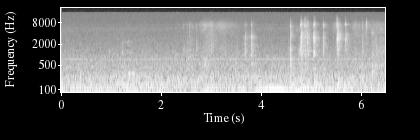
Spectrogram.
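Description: Steady typing on a computer keyboard while renaming a shared folder, with quiet scattered keystrokes at first, then a quick run of crisp, close key taps over a constant background hum.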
